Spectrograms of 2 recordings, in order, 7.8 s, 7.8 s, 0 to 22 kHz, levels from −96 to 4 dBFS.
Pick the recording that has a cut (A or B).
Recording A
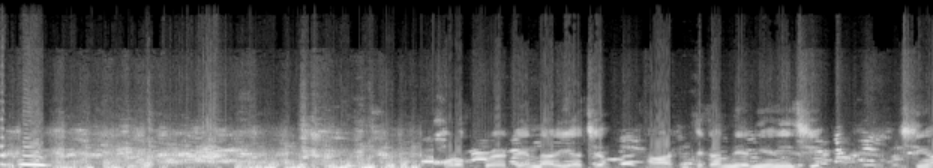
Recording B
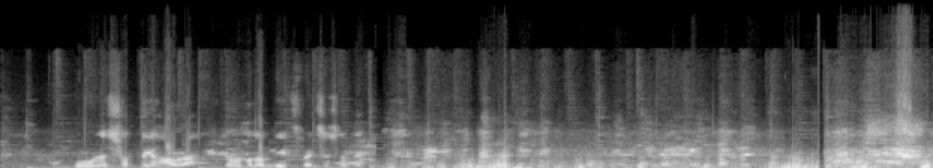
A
